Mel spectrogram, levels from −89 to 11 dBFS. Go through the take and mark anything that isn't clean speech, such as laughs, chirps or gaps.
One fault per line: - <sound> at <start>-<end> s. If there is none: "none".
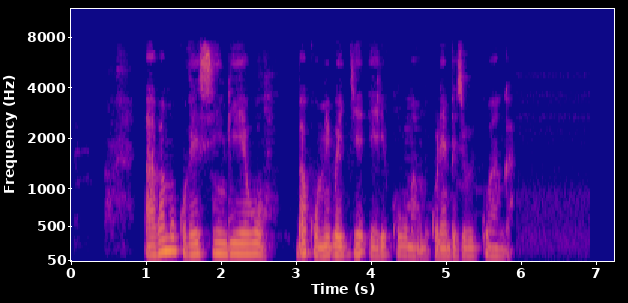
none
